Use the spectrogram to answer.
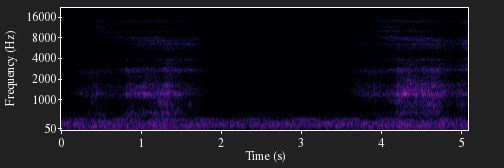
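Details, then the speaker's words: Two long, noisy snoring breaths from someone sleeping in the background, separated by a quieter pause, over a steady low room hum; ordinary snoring. "So, I'm reading this, the snoring in the background, and and it sounds like I"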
